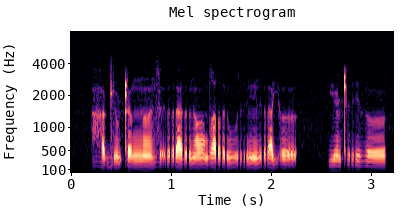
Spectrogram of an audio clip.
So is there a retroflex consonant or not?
yes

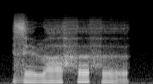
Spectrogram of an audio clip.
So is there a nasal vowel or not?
no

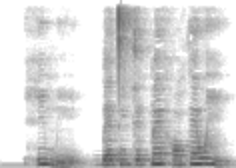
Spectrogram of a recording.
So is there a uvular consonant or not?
no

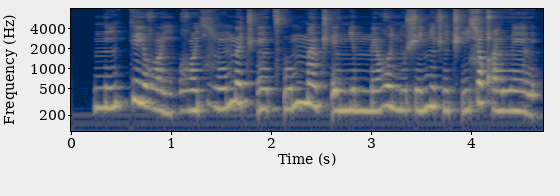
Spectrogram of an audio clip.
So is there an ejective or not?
yes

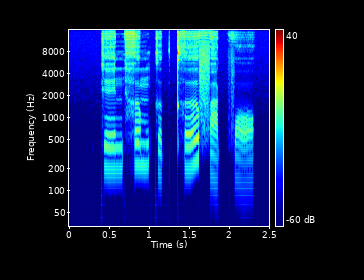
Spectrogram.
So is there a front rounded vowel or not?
no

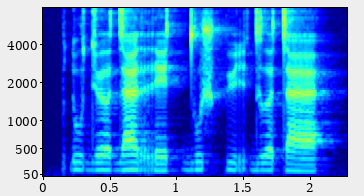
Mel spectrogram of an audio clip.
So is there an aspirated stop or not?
no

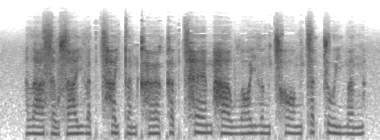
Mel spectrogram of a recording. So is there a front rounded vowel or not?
yes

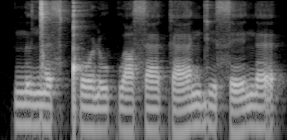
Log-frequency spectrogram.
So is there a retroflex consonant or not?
yes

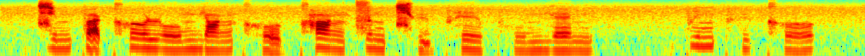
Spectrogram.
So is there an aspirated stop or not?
yes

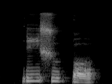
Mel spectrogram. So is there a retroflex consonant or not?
no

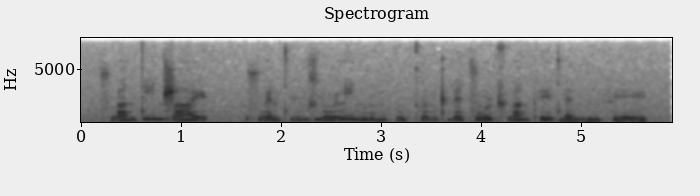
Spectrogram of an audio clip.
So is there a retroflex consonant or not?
yes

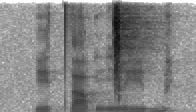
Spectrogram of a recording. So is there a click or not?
yes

